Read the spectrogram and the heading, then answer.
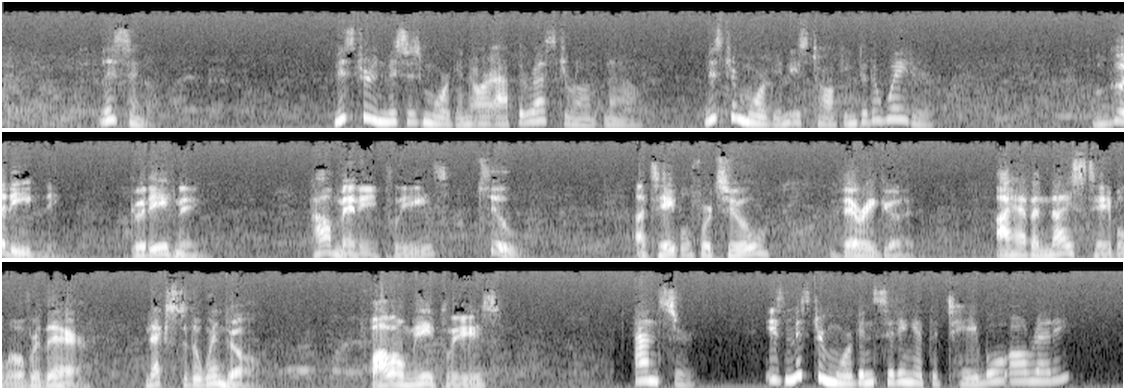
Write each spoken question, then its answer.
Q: Is Mr. Morgan sitting at the table already?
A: No, he's not.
